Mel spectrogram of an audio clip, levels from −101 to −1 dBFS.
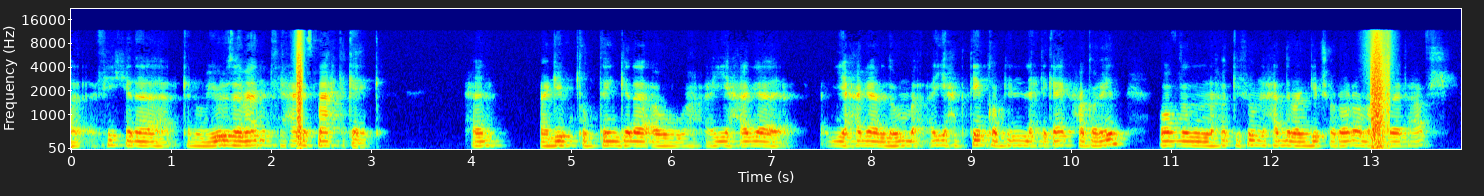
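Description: At 2.19 s the speech is hit by a wireless microphone noise hit lasting until 2.36 s. A brief burst of static swishes over the voice. The FM radio link faded as reflected signals cancelled, and receiver noise rose into the gap. A longer hit follows at 12.87 s, running to 13.28 s. This one lasts about 0.4 s. The hiss thickens.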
